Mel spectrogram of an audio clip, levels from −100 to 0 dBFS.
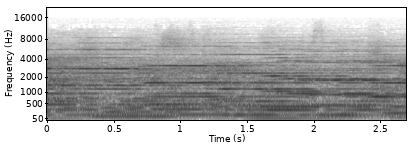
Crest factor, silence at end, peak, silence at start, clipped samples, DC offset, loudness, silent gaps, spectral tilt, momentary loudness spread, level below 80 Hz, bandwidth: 12 dB; 0 s; -12 dBFS; 0 s; under 0.1%; under 0.1%; -22 LUFS; none; -3.5 dB/octave; 2 LU; -50 dBFS; 13 kHz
